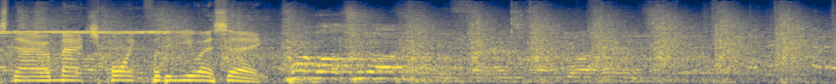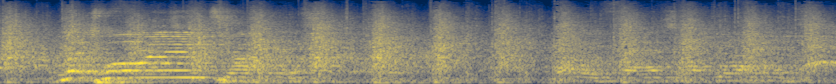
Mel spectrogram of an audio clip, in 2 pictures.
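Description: A large crowd claps in a steady rhythm in a big echoing arena.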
